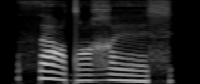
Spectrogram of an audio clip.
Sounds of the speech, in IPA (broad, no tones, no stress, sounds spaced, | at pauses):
θ a dˤ a ʁ ɛ s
